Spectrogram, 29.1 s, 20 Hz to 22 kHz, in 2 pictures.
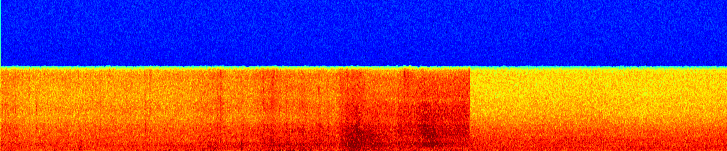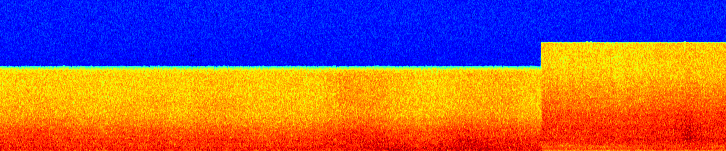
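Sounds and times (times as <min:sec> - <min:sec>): wind noise on microphone: 0:00.0 - 0:29.0
surf breaking against rocks: 0:04.1 - 0:09.4.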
